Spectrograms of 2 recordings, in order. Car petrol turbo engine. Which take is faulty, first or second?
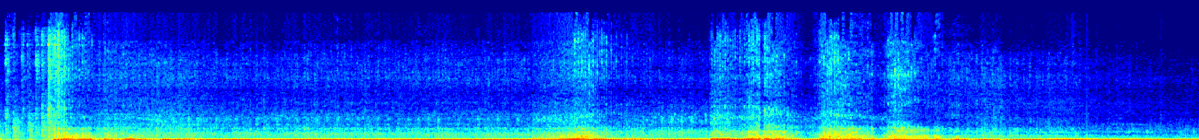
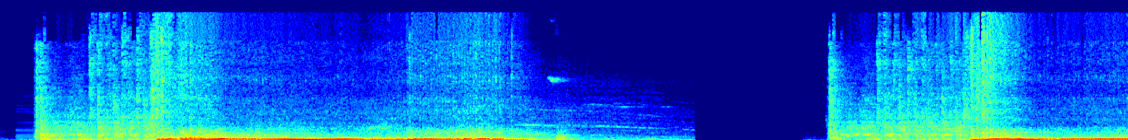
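second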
